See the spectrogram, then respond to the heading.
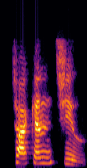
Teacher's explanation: Notice the pronunciation of and. In this phrase, I drop the D sound and I say N.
